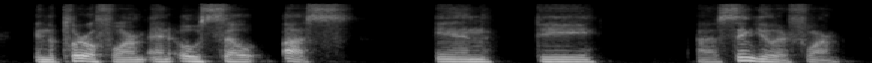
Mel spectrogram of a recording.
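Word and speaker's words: ocellus: So they're the pronounced oeli is pronounced oeli oeli in the plural form and oel us in the uh singular form.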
